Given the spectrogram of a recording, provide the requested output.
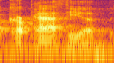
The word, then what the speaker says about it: Carpathia: the final track uh Carpathia if I pronounce that correctly that yes you did yeah okay does that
